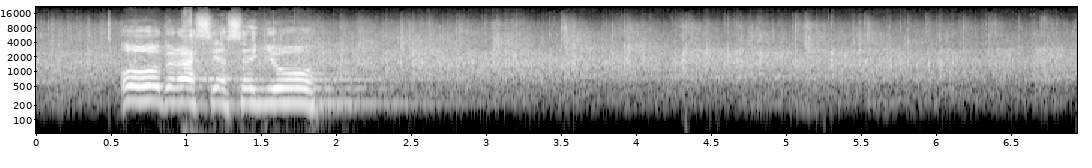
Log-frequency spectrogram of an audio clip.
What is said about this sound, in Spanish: Dale un buen aplauso a nuestro Dios por ello.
